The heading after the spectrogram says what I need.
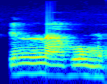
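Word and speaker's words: إنهم: Setiap nun dan mim yang bertasdid dibaca gunah. Dengung. Innahum humul humul. Innahum hum.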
